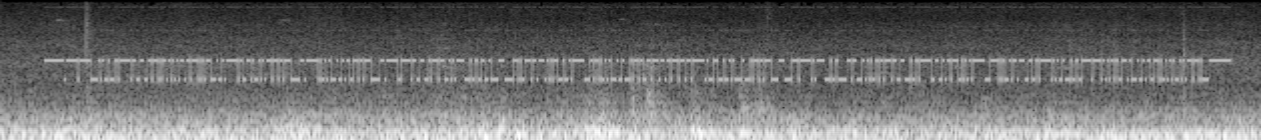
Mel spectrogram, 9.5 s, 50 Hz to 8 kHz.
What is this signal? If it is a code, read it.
RTTY (75 baud, 850 Hz shift), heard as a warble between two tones, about 1900 Hz centre, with static crashes and the noise inside a subway train. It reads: WPFY6 WDQ5D W5VWGUX IOTB6 ND HWQ1Z EH99X TAS2 I4MS8S VKFC WDDQE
